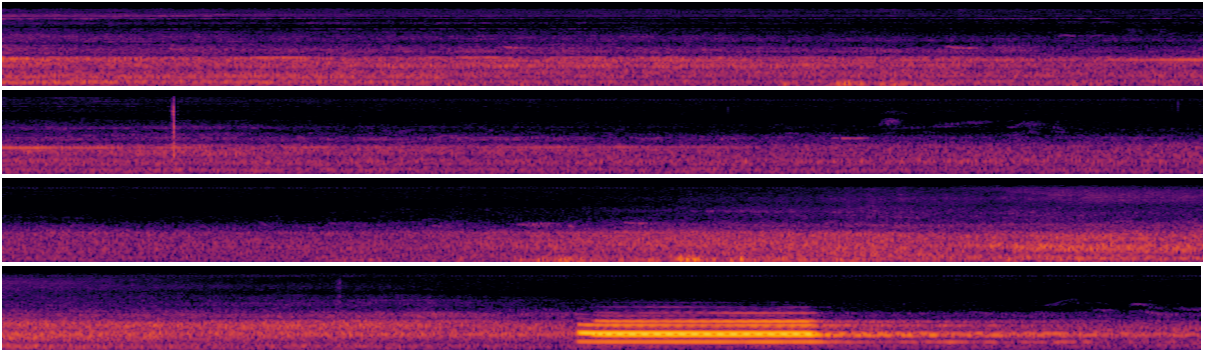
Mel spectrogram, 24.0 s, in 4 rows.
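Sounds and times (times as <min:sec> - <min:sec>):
train rumbling along track: 0:00.0 - 0:24.0
train multi-tone horn: 0:20.8 - 0:24.0.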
